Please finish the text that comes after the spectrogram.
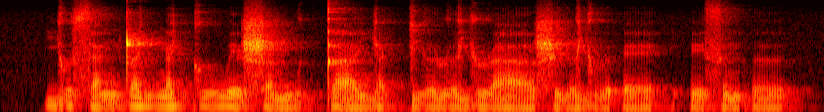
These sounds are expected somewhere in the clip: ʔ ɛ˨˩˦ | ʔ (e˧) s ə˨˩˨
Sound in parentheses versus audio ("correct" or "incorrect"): incorrect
